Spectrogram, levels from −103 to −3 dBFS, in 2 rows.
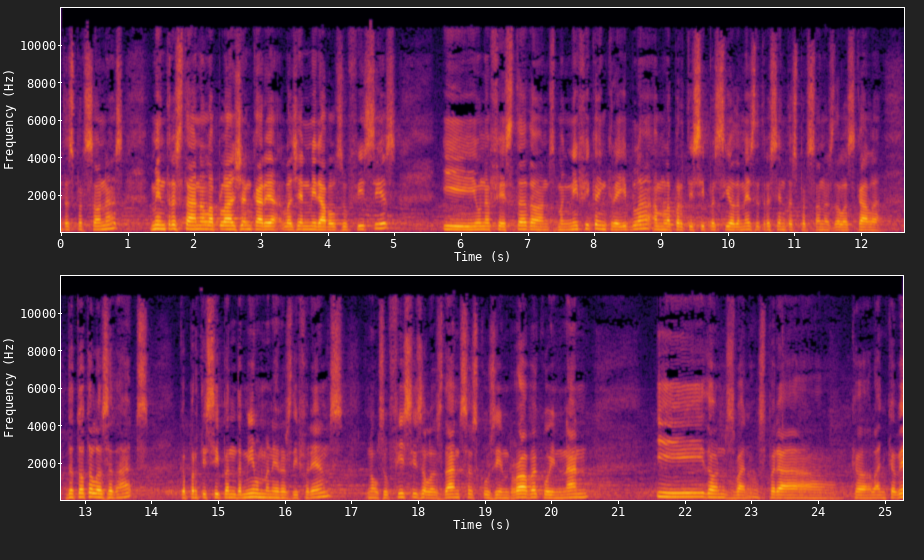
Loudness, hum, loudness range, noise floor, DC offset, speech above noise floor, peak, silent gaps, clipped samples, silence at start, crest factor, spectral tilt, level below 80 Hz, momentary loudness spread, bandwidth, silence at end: -24 LUFS; none; 5 LU; -44 dBFS; under 0.1%; 20 dB; -4 dBFS; none; under 0.1%; 0 s; 20 dB; -4.5 dB/octave; -66 dBFS; 15 LU; 11.5 kHz; 0 s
